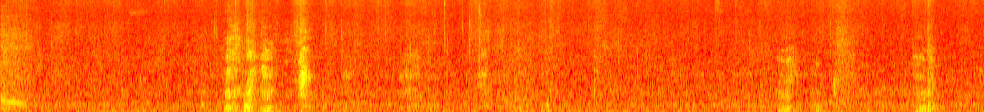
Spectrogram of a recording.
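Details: At nearly dark, black-and-white Bearded Collie puppies play and tumble in a garden alongside mother Topas and Gipsy; a cluster of brief, harsh yips and growls comes early on, followed by softer scuffles and faint noises over a low hiss.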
